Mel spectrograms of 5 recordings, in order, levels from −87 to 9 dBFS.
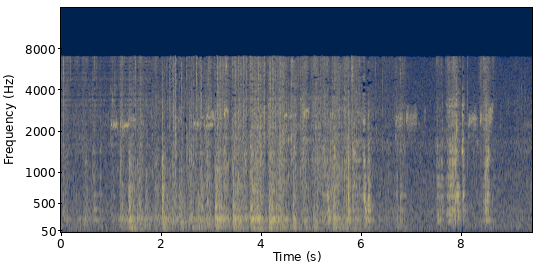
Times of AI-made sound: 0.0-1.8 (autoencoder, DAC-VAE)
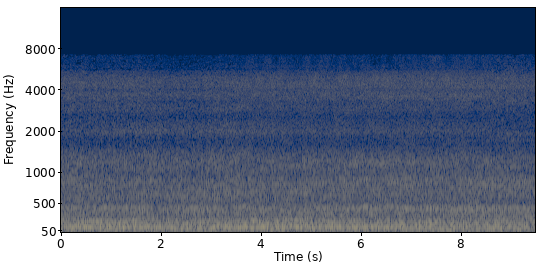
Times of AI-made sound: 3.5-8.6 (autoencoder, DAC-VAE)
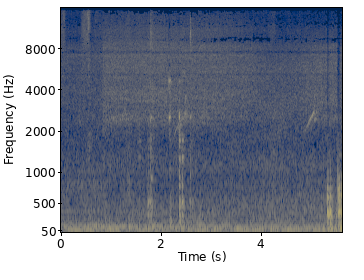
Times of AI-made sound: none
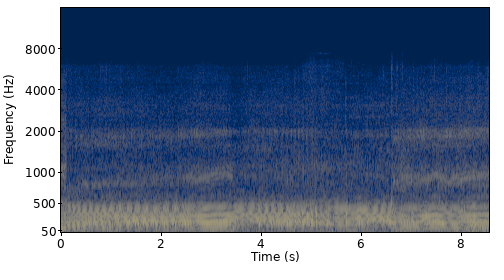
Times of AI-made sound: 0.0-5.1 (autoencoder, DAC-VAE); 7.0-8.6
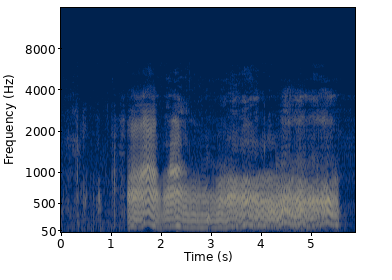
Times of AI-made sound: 1.2-1.9 (autoencoder, DAC-VAE); 2.8-3.3; 4.3-5.9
